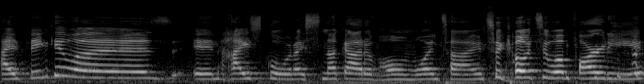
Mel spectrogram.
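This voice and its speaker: A woman with an American accent, high pitch, ordinary pitch variation and a very slow pace, amid noticeable background noise and audible room echo. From Detroit, Michigan, US. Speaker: electronic music producer and DJ. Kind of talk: interview. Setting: live stage with audience.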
